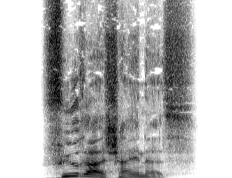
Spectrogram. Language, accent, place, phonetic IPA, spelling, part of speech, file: German, Germany, Berlin, [ˈfyːʁɐˌʃaɪ̯nəs], Führerscheines, noun, De-Führerscheines.ogg
- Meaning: genitive singular of Führerschein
